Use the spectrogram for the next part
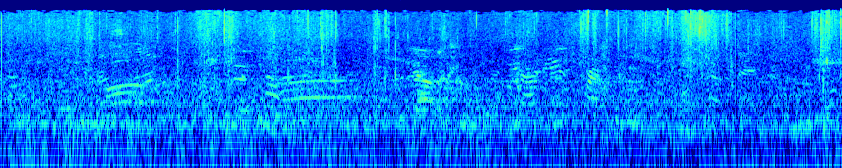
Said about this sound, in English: Bit of a wind blowing.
